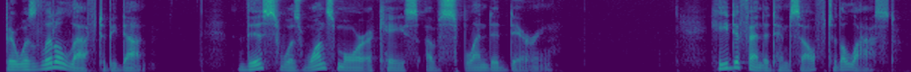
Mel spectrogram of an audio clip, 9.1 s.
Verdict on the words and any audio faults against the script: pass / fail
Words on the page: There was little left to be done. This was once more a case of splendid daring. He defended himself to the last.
pass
